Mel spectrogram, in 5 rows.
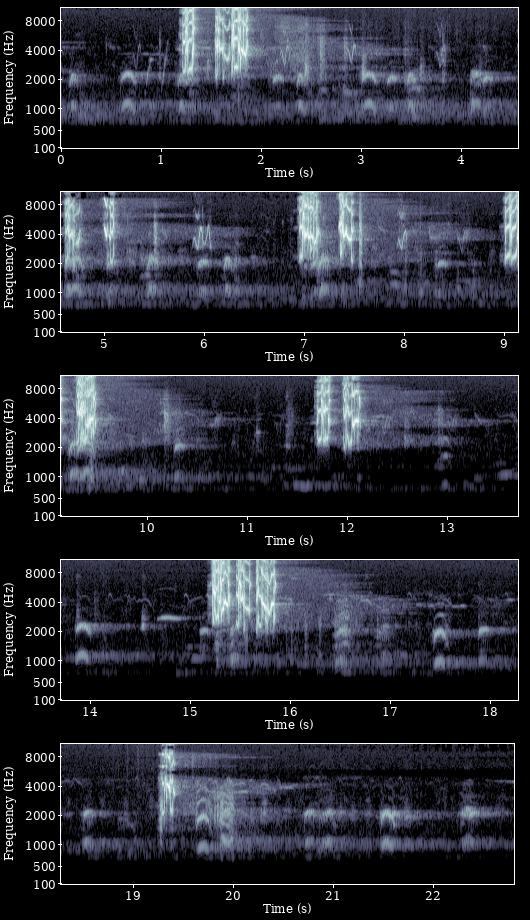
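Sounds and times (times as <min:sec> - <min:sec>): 
parrots giving harsh raspy screeches: 0:01.2 - 0:01.9, 0:04.6 - 0:05.1, 0:07.0 - 0:07.6, 0:09.0 - 0:09.5, 0:15.2 - 0:15.9.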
